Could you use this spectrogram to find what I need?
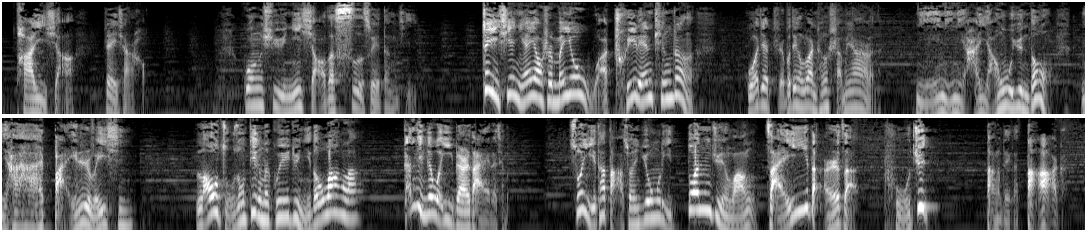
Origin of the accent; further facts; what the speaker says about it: Northeast China, China; also born or lived in Qihe County, Shandong (ancestral home); 我是东北人，但是原籍山东，老家是山东省齐河县，祖辈儿闯关东到的东北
